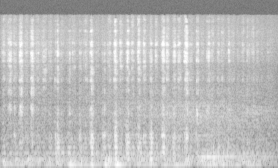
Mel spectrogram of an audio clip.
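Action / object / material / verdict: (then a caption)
scrape / paper sheet under a technical pen / paper / none. A technical pen scratches dense, short strokes across a flat sheet of drawing paper held by the free hand. The result is a quick, irregular run of dry, bright scratches over a soft low rumble, fading slightly toward the end.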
